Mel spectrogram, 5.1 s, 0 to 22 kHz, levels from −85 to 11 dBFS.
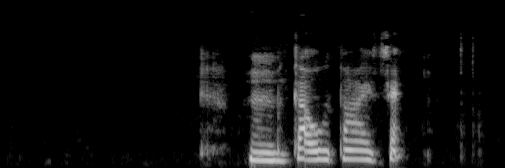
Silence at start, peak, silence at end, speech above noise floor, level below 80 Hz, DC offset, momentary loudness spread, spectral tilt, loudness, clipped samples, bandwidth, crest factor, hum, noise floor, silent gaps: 2 s; -2 dBFS; 1.05 s; 64 dB; -66 dBFS; under 0.1%; 24 LU; -6 dB/octave; -16 LUFS; under 0.1%; 9.6 kHz; 18 dB; none; -79 dBFS; none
